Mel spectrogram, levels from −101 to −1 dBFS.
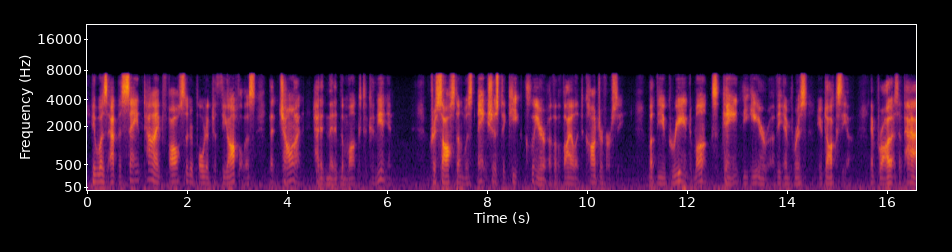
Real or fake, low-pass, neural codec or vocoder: fake; 7.2 kHz; codec, 16 kHz, 0.8 kbps, ZipCodec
